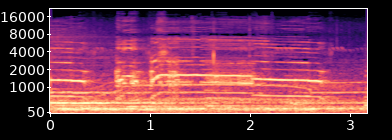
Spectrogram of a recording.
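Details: Domestic rooster crowing at night: one long, drawn-out, harmonically rich crow of about three seconds, fairly steady in pitch, with faint background music; night crowing is locally linked to mystical omens.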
